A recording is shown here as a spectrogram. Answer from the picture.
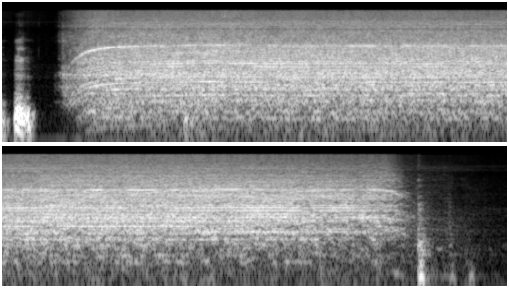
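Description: A handheld JCPenney hair dryer is switched on and blown over wet watercolour paint on paper to dry it. Its motor whine rises over the first second to a steady high whine with rushing air, and it is switched off about nine seconds in.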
